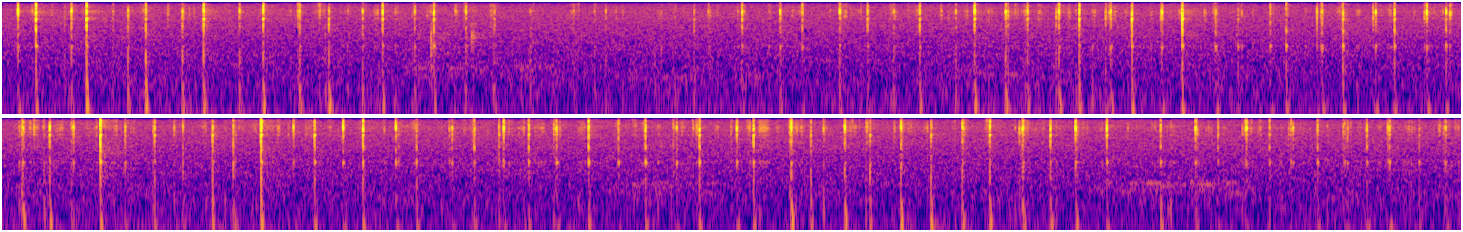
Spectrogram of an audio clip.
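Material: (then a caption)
Cardboard. Fingertips tap rapidly on the side of an empty, hollow cardboard toilet paper roll held in one hand. The result is a steady stream of quiet, dry, clicky taps with a bright, papery tone, each one dying away almost instantly. The taps continue without pause for the whole clip.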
